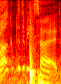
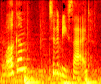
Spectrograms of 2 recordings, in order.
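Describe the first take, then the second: First: It is said in a put-on voice. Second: It is said in a natural voice.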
